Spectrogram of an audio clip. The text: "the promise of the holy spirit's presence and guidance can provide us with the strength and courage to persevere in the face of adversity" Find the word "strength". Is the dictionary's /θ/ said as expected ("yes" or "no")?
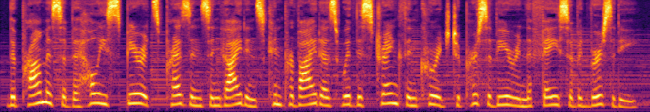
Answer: yes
